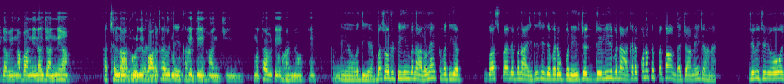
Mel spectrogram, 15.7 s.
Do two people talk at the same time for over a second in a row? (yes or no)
yes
